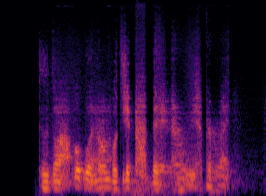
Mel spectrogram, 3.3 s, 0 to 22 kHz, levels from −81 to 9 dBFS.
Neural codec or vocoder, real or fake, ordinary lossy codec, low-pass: codec, 44.1 kHz, 0.9 kbps, DAC; fake; none; none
